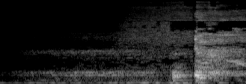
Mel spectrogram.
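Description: Two short bursts after a quiet build-up, a small cough then a louder one, with faint music in the background: a child coughing.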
